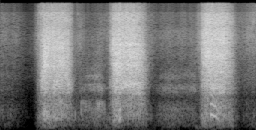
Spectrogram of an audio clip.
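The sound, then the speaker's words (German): Three forceful nasal snorts through a blocked, broken nose, each a loud hissing burst of about half a second, evenly spaced with quiet breathing between them. “Die Nase frei zu kriegen, ist, wenn sie gebrochen ist, nicht so. Nicht so einfach, weil schneuzen soll man nicht. Das ist jetzt so ein freies Schnauben,”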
